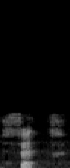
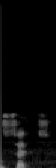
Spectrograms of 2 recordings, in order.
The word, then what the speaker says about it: sept: 7, je te rappelle qu'il y a un P qui est muet dans 7.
